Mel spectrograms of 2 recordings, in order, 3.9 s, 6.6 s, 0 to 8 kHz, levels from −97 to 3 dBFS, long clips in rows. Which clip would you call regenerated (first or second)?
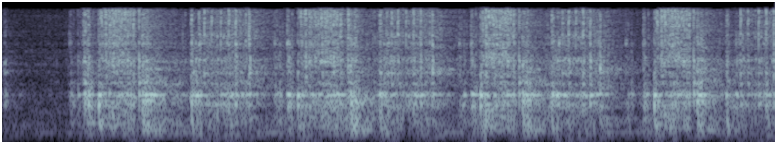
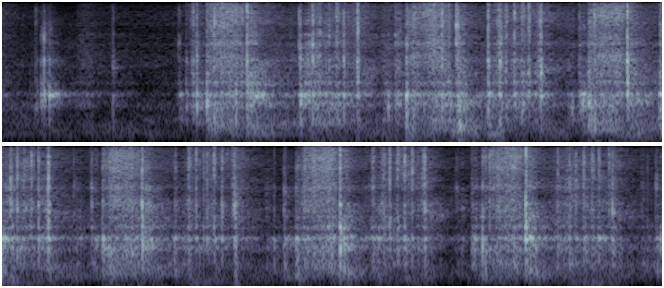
second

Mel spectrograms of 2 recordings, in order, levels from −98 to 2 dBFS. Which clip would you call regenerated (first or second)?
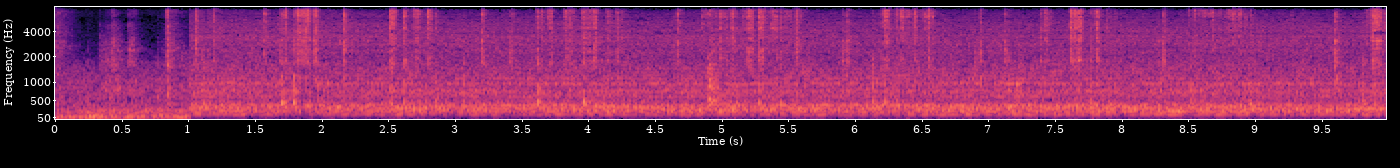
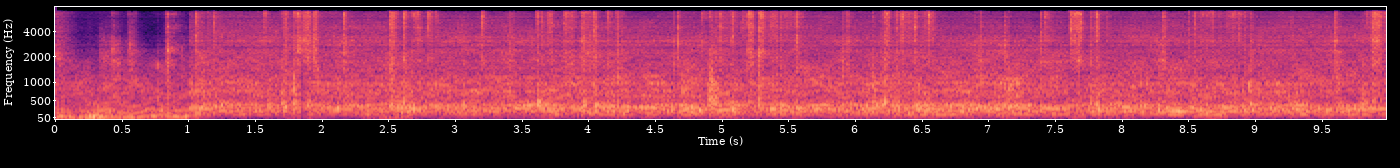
second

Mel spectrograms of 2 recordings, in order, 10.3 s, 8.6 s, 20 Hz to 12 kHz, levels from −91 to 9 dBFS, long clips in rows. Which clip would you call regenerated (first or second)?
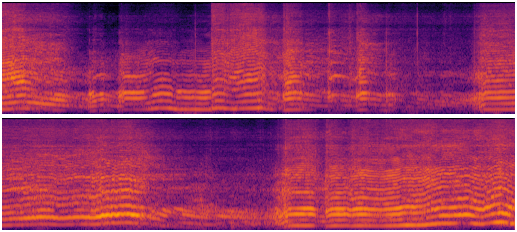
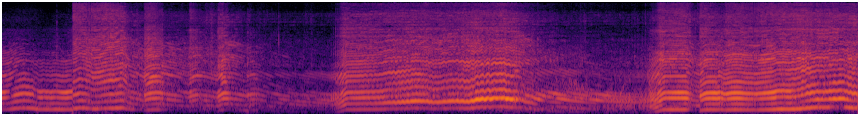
first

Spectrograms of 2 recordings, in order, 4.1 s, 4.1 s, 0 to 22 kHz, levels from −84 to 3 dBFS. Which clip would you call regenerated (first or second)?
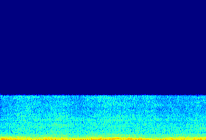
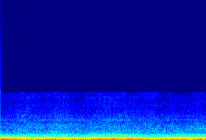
second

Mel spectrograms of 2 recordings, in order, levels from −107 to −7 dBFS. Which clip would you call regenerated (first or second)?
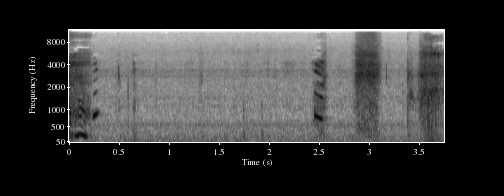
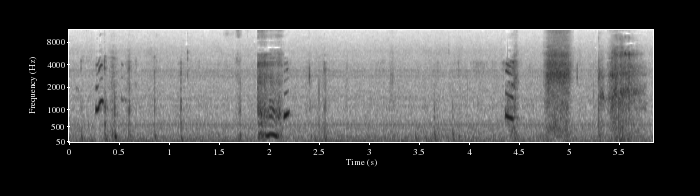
first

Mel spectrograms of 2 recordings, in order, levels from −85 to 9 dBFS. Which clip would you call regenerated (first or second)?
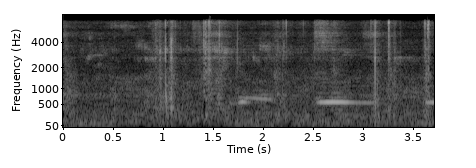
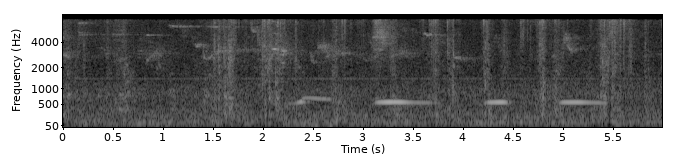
first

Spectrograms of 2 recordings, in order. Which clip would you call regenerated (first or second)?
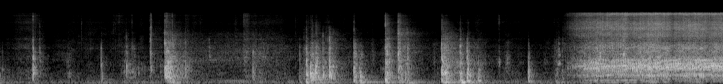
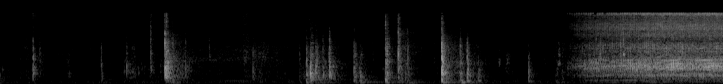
first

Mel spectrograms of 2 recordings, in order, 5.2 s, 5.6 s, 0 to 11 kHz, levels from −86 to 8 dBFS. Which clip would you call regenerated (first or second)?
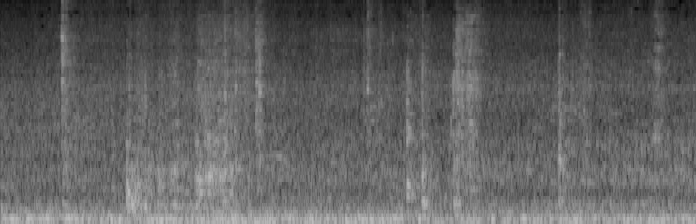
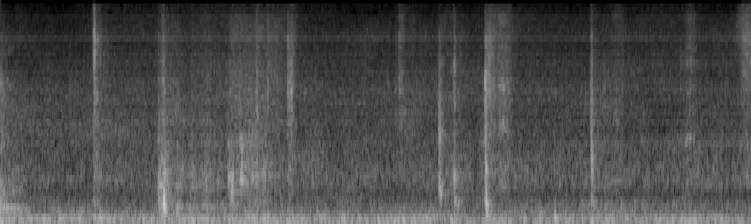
second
